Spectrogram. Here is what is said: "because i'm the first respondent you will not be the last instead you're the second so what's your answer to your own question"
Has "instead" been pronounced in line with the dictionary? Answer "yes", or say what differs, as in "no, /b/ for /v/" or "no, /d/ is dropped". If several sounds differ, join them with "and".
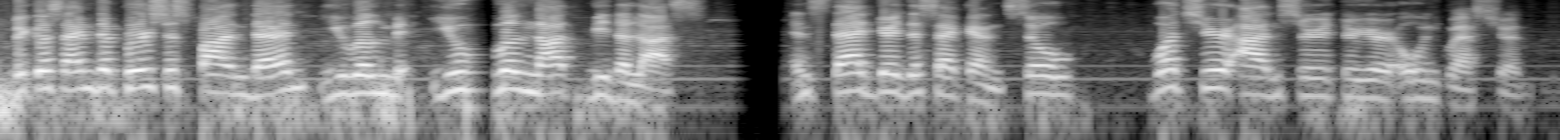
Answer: yes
